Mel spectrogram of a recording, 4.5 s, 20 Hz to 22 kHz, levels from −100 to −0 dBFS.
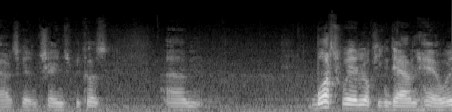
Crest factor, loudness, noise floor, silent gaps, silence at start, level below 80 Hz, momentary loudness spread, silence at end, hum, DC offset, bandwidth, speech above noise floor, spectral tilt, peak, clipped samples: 22 dB; -25 LUFS; -46 dBFS; none; 0 s; -50 dBFS; 17 LU; 0 s; none; under 0.1%; 8.4 kHz; 22 dB; -7.5 dB/octave; -4 dBFS; under 0.1%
